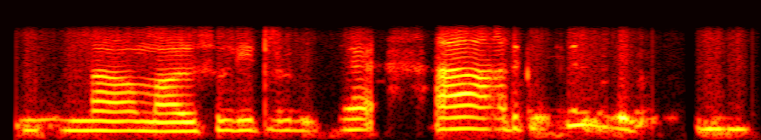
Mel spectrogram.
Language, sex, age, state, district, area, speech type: Tamil, female, 30-45, Tamil Nadu, Vellore, urban, conversation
